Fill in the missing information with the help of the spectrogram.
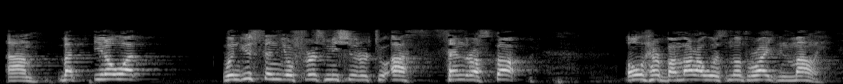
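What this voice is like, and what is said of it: Non-native English accent. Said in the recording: “English is my fourth language. I'm sorry for my broken grammar and my accent.”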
